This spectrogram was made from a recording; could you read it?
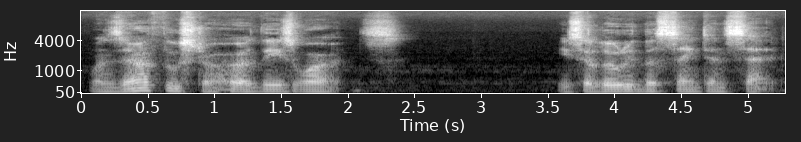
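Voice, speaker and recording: Male narrator for dramatic literary reading, slow and measured scripted delivery. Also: low voice, steady tone, darkish tone.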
